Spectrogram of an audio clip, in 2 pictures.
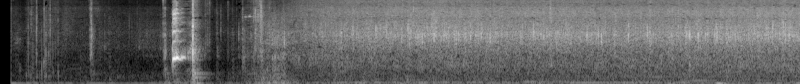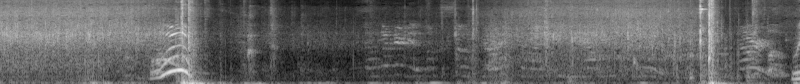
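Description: A door latch clicks, then ice pellets make a steady hiss of fine ticks as they land on a concrete patio and yard. A short voiced sound is heard just before the middle, and there is another click near the end.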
